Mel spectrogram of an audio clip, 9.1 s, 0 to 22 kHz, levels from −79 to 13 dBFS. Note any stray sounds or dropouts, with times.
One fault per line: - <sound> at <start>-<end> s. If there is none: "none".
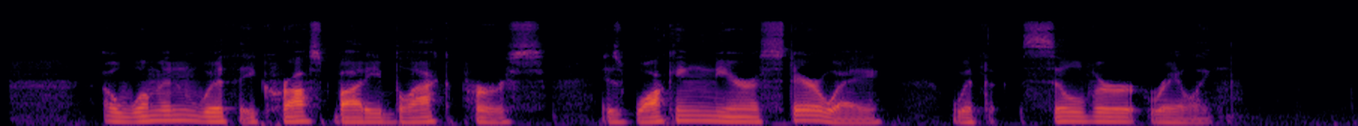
none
